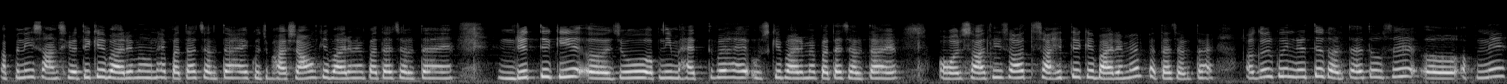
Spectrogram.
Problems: background sounds at intervals, background conversations at intervals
